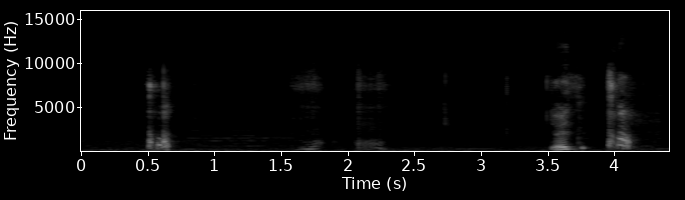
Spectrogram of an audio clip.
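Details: Baby boy during tummy time, trying to lift his head: short, abrupt voiced catches, about five in four seconds, some in pairs; infant hiccups.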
